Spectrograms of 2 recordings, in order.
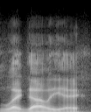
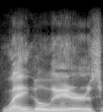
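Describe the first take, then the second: First: It is said the French way, final s silent. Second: It is said the English way, final s sounded.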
